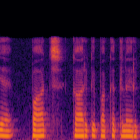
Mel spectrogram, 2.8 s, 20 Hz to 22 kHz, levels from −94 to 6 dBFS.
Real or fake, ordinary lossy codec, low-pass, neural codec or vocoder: real; none; 7.2 kHz; none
